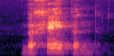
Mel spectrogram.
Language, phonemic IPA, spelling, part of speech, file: Dutch, /bəˈɣrepə(n)/, begrepen, verb, Nl-begrepen.ogg
- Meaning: 1. inflection of begrijpen: plural past indicative 2. inflection of begrijpen: plural past subjunctive 3. past participle of begrijpen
